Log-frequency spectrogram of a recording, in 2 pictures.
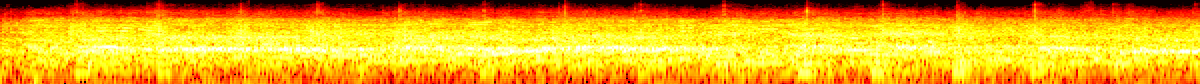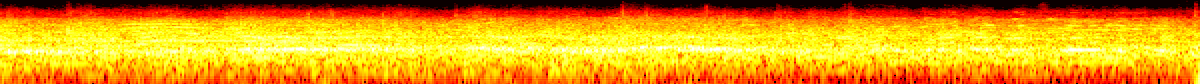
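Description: Ice hockey arena crowd: a steady din of many voices from the stands.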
